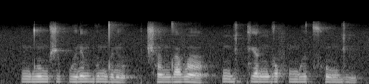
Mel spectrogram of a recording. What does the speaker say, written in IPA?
n d ũ n ʃ i p ɯ ɾʲ ã b ɯ n d ʌ ɾʲ ũ | t͡ʃʰ ã n d a v ã | ŋ ɡ i kʲ a ŋ ɡ ʌ f m ɯ t͡sʰ ũ ŋ ɡ i

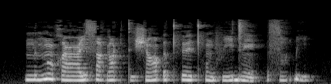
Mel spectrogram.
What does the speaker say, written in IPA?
n ɯ ŋ õ χ ɘ ʕ i s ɑ ɡ ɑ k t i̤ ʃ ɑ̃ ʔ ə t̪ʰ ø ɪ̯ t̪ʰ õ ɡ f i d͡z ẽ | s ɑ̤ k͡p i̤

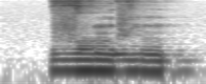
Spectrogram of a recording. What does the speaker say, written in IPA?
v o ŋ v i ŋ

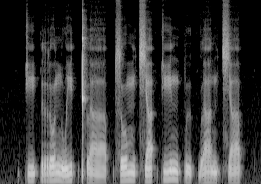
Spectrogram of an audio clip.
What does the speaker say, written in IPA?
k i˦˥ ʔ r o˥˩ n w i˥˩ t̚ kʰ l aː˨˩ p̚ s o˥˩ m t͡ɕ a˦˥ ʔ k i˥˩ n p ɯ˨˩ k̚ l a˧ n t͡ɕ a˦˥ p̚

